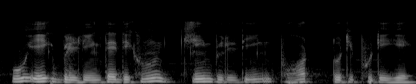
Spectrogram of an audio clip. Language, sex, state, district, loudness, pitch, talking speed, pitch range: Garhwali, male, Uttarakhand, Tehri Garhwal, -34 LUFS, 110 Hz, 160 wpm, 105-130 Hz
